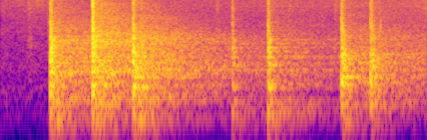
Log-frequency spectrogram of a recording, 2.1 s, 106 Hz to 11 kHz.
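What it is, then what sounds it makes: Car underbody tapped, sound and not rotten. The steel underbody of a 1986 MG Montego Turbo, raised on a lift, is tapped seven times to check for rot. Each tap gives a hollow, tinny knock with a short metallic ring around 500 Hz. The underside turns out solid and not rotten.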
